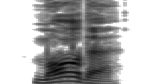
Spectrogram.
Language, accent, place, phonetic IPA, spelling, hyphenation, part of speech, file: German, Germany, Berlin, [mɔʁdə], Morde, Mor‧de, noun, De-Morde.ogg
- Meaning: nominative/accusative/genitive plural of Mord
